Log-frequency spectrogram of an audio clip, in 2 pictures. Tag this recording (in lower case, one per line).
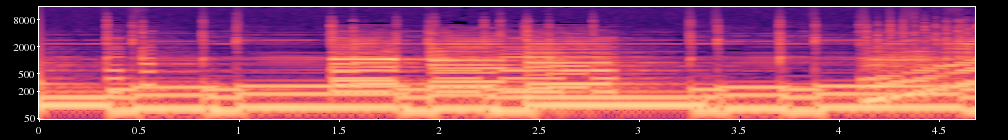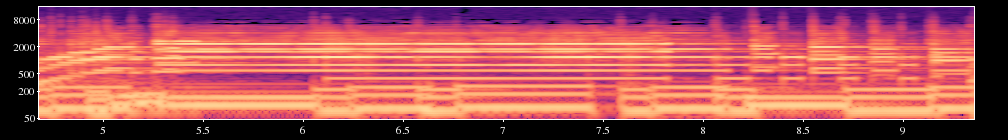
organ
